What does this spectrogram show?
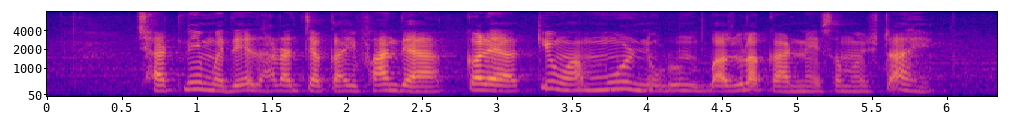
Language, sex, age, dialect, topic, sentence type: Marathi, male, 18-24, Northern Konkan, agriculture, statement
